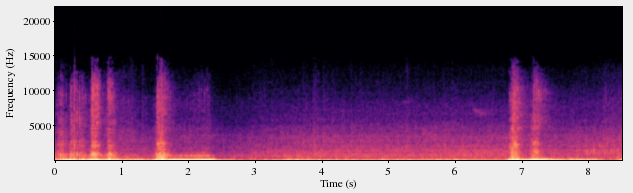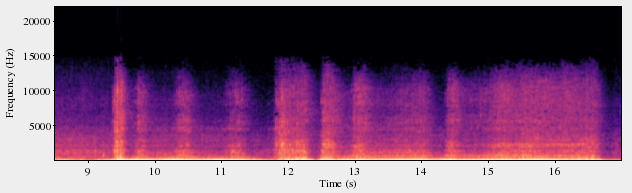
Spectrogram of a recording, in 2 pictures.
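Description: Off-road vehicle's engine revving in repeated bursts, pitch climbing and falling again several times as it works through an obstacle, with sharp knocks and clatter along the way. Quieter, steadier running for a few seconds after the first burst.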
